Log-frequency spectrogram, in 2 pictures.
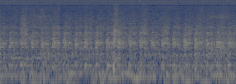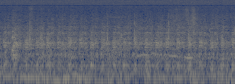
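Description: A Golden Retriever pants steadily, a quick breathy rhythm of rasping puffs.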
